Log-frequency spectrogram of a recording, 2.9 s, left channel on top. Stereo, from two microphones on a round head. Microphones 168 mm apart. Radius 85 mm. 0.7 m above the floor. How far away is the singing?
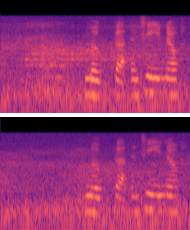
About 0.6 m.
